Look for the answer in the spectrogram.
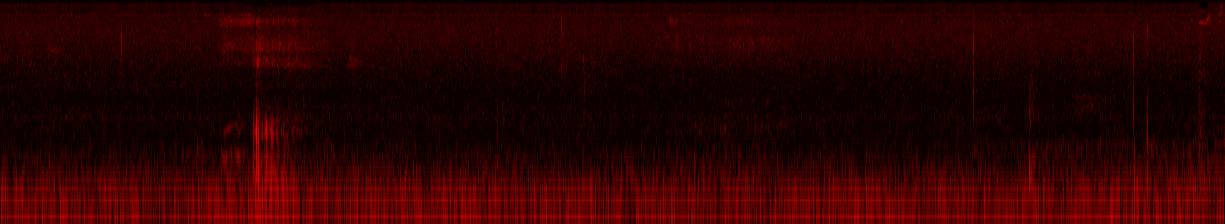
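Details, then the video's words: China, a pet dog, snoring again while asleep: a steady low rumbling breath sound runs through, with a brief louder rustle near the third second and faint scattered clicks in a quiet room. "Snoring Dog"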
